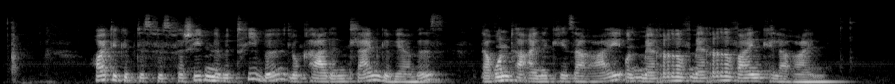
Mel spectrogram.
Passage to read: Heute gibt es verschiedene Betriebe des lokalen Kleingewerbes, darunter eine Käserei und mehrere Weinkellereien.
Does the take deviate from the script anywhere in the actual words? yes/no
yes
